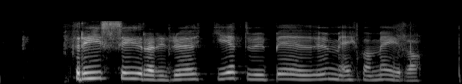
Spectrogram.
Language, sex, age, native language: Icelandic, female, 11, Icelandic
